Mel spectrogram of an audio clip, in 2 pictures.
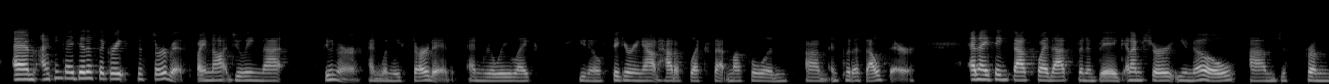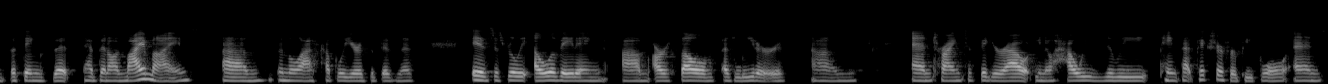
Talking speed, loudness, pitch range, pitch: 215 wpm, -30 LUFS, 170-195 Hz, 175 Hz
